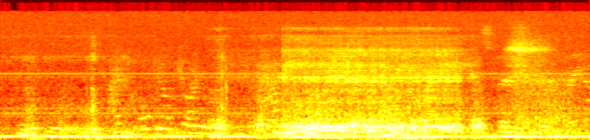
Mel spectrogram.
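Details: Monty snoring: low, rough, rumbling breathing over a steady background hum; snoring loud enough that he sleeps in a separate room.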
